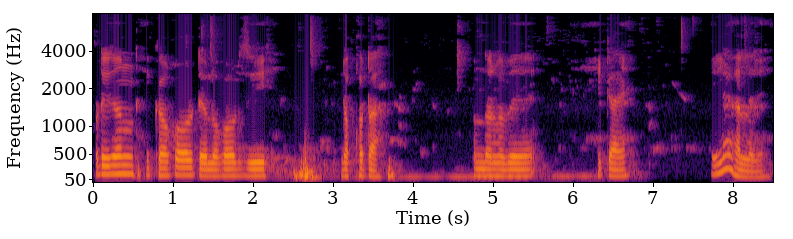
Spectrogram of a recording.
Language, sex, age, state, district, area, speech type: Assamese, male, 30-45, Assam, Goalpara, urban, spontaneous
